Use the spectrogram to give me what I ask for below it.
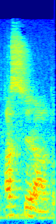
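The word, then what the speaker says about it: الصِّرَاطُ: In the pronunciation of the tajweed, when swad comes before lam, then you don't pronounce lam. You pronounce swad twice. So it is as-siratu. As-siratu.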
